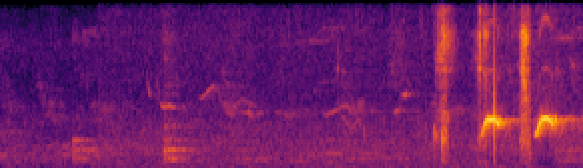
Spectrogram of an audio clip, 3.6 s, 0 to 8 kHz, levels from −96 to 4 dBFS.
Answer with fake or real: real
